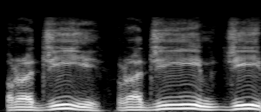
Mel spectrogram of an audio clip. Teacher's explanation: ज बिल्कुल भी बारीक है, जुबान बीच से उठी है, पीछे से नहीं उठी है।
